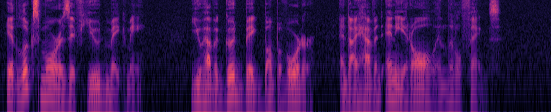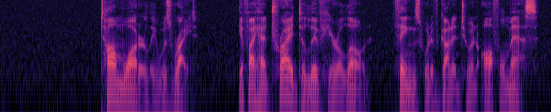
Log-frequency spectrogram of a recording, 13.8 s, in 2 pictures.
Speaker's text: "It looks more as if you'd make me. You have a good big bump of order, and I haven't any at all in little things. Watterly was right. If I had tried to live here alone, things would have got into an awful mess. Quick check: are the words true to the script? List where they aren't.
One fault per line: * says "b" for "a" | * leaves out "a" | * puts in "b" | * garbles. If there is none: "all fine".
* puts in "Tom"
